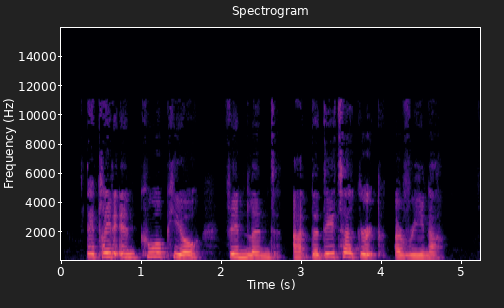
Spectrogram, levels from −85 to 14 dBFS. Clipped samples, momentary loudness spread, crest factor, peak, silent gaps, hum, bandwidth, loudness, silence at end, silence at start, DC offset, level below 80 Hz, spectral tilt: under 0.1%; 8 LU; 16 dB; -6 dBFS; none; none; 11.5 kHz; -21 LUFS; 0.5 s; 0.35 s; under 0.1%; -68 dBFS; -6 dB/octave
